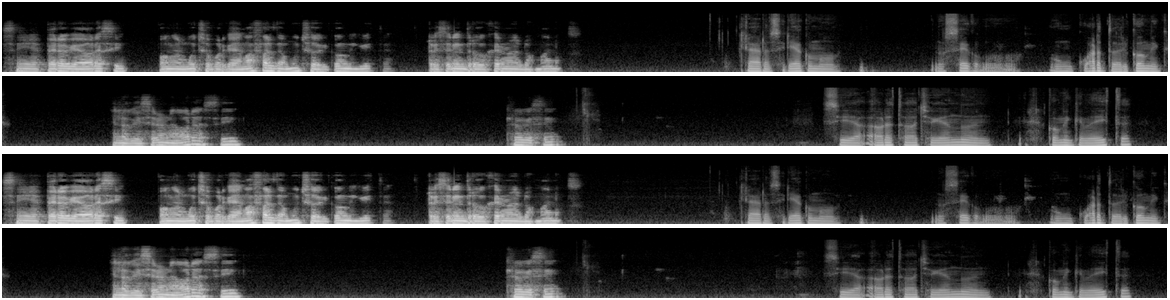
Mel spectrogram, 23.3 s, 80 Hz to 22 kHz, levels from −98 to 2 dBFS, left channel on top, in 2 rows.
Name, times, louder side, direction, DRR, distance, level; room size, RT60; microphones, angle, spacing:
voice 1, 0.0-1.3 1.6-3.7 4.3-5.8 12.8-14.1 16.7-17.3, right 4 dB, 45° right, 0.4 m, -21 dB
voice 2, 7.4-8.6 9.3-10.2 10.5-11.6 19.9-21.6 21.9-23.0, left 2 dB, 35° left, 0.7 m, -32 dB
head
